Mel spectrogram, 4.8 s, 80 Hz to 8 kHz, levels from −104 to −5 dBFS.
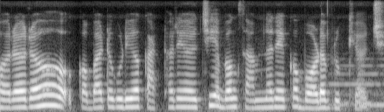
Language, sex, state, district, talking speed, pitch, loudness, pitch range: Odia, female, Odisha, Khordha, 125 wpm, 215 Hz, -16 LUFS, 200-225 Hz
